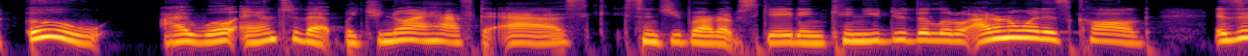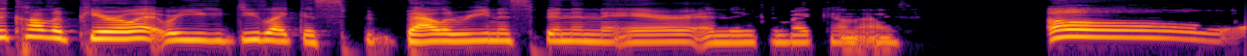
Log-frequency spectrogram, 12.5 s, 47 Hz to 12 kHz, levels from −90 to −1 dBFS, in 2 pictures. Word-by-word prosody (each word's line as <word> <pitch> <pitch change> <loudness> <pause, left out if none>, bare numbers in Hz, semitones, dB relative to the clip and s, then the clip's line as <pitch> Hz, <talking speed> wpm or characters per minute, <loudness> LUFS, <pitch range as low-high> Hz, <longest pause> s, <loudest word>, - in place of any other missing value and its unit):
Ooh, 260 - +5 0.3
I 195 +3 0
will 205 +3 +2
answer 245 +7 -1
that, 195 - +1
but 180 -2 -7
you 205 - -2
know 225 - +2
I 235 - +3
have 195 -4 -2
to - - -10
ask, 180 +1 -2
since 200 -3 -3
you 195 - -5
brought 185 -3 +2
up 165 - -2
skating, 185 -1 -2
can 210 +3 -2
you 215 - -1
do 240 +2 -5
the 235 0 +1
little 215 -2 -1
I 210 - +2
don't 270 - +6
know 295 - +7
what 290 -2 +5
it's 245 -3 +2
called, 200 -6 -3 0.3
is 220 +5 +2
it 300 +1 +3
called 315 -2 +3
a 275 - +3
pirouette 265 0 +4
where 225 - +1
you 235 -1 -3
could 220 -1 -8
do, 240 +2 -2
like, 215 -3 0
a 190 - -3
sp 185 - -16
ballerina 210 +2 +2
spin 215 0 -7
in 210 -1 -5
the 195 - -7
air 195 +1 -5
and 185 -2 -7
then 185 0 -7
come 190 -1 -12
back 190 0 -8
on 95 - -8
the - - -11
ice? 95 -1 -11 0.7
Oh. 295 -6 +1
210 Hz, 255 wpm, -21 LUFS, 190-245 Hz, 0.7 s, know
